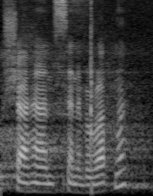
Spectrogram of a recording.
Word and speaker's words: Shahan Senavaratna: So you pronounce it pretty well, Shahan Senavaratna. It's quite phonetic, just ridiculously long.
